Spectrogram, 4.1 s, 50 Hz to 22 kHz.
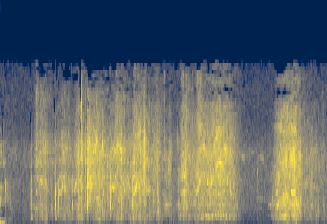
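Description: Small electric 1/18-scale RC truggy driving over a mulch bed, its motor and gear drivetrain buzzing as the throttle is worked. The buzz runs for most of the first three seconds, stops briefly, then comes back in a shorter spurt near the end.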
